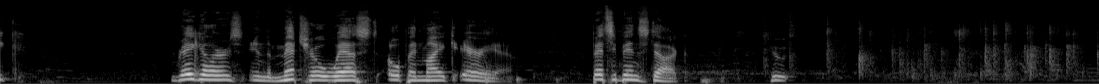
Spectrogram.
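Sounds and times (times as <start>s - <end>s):
speech: 0.0s - 0.3s, 1.7s - 5.2s, 5.9s - 8.0s
crowd applauding: 7.6s - 10.9s.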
